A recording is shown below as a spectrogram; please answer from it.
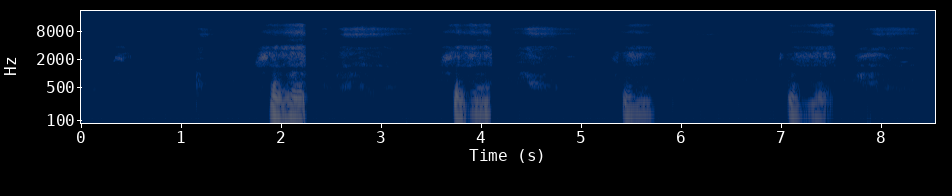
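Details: Nacho, a sleeping kitten, snores into a tiny microphone on a farm in Spain: soft low rumbling snores about every two seconds, each followed by a breathy hissing exhale, in a quiet room.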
